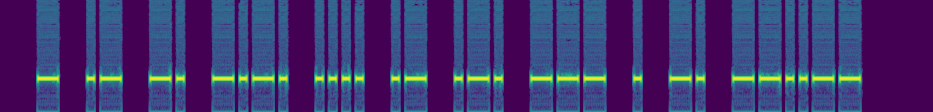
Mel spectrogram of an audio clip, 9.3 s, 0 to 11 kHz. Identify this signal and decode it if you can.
Morse code, heard as a keyed tone, about 18 wpm, spaced as for 15 wpm, 1000 Hz. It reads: TANCHAROEN,
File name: qotdfiles / 15wpm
